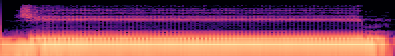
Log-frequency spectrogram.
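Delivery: জিম held for three alif, the vowel stretched; drawn-out Jim. Shown as a demonstration. Teacher showing the class how to pronounce জিম. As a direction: demo জিম slowly and clearly. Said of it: "আবার বলুন".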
